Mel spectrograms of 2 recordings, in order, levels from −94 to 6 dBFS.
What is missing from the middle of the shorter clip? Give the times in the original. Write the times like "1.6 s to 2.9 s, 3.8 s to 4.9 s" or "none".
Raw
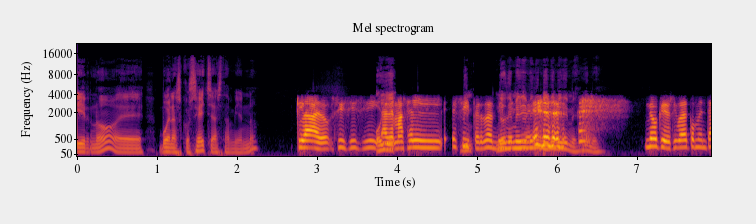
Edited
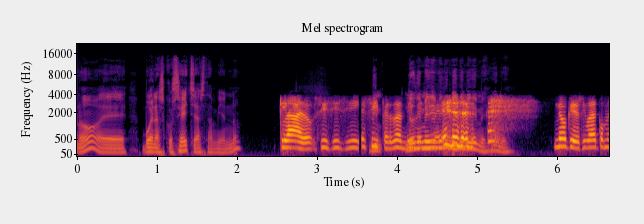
3.7 s to 4.6 s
